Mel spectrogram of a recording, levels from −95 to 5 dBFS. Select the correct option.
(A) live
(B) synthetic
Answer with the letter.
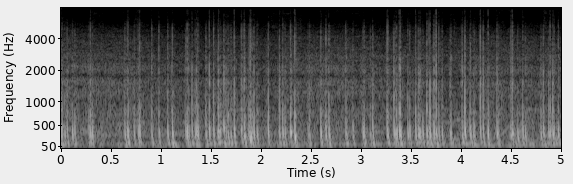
A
